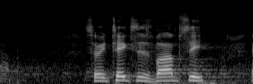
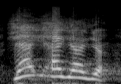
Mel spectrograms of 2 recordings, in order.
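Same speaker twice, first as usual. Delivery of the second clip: very high, loud squeaky chorus of yeah; squealing friends urging Radharani on; pushy girlfriends; 11 semitones higher, 8 dB louder than usual. Acted. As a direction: egg her on like giddy teens. Girls urge her again.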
